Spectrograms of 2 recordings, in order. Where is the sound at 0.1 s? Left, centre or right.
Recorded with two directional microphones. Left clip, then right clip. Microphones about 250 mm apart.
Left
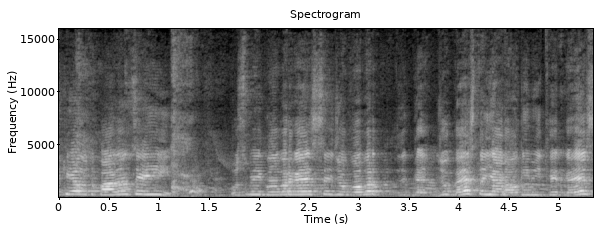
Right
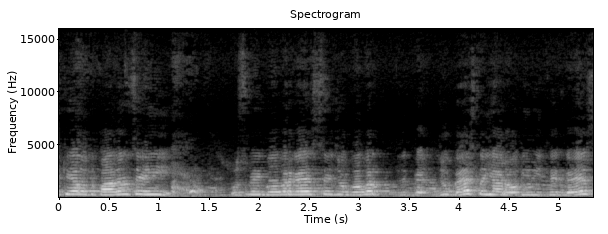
Centre.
